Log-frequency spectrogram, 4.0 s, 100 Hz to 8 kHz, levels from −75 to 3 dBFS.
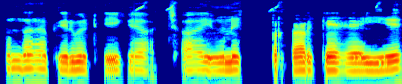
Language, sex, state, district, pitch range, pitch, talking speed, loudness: Hindi, male, Bihar, Araria, 105-110 Hz, 105 Hz, 195 wpm, -17 LUFS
